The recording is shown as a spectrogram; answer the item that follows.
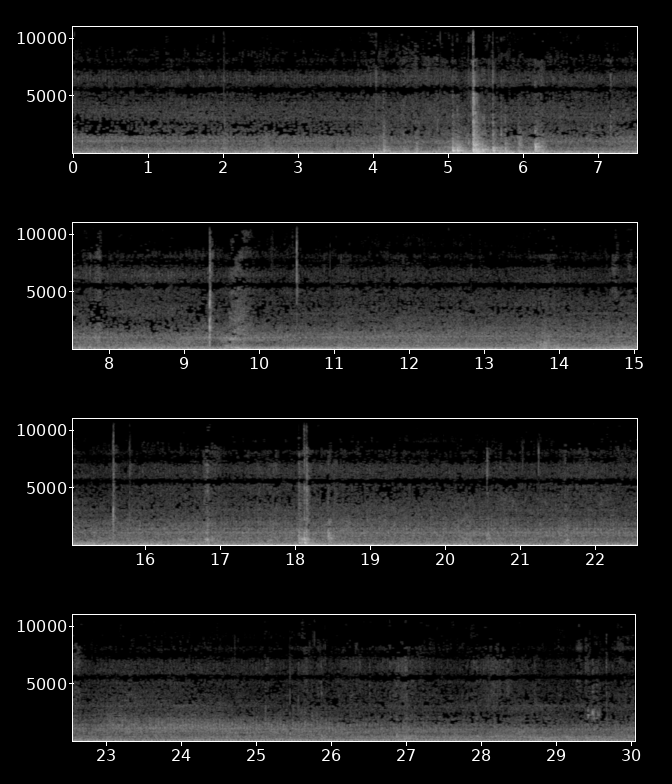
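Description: Knocks and rattles as a car's cut-open roof and body are handled, over a steady low rumble. The loudest run of knocks comes about five seconds in, with single sharp knocks near ten and eighteen seconds in.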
